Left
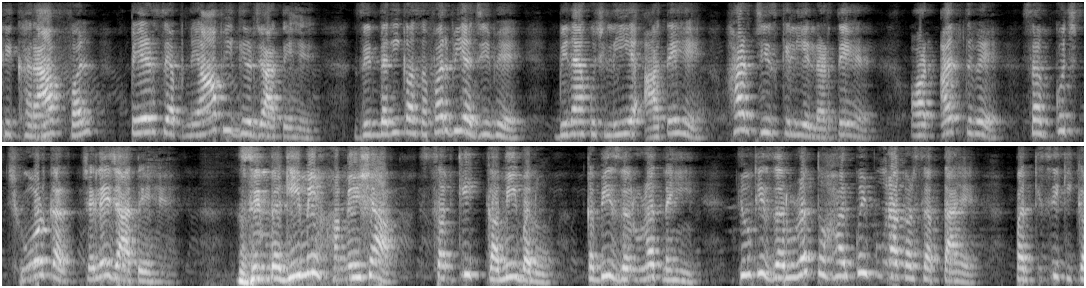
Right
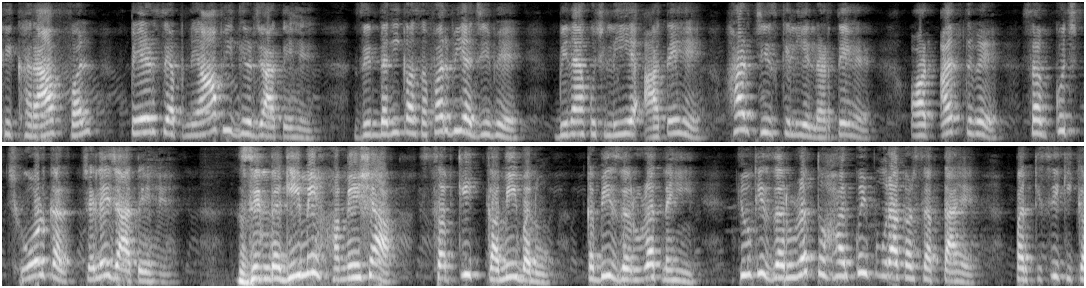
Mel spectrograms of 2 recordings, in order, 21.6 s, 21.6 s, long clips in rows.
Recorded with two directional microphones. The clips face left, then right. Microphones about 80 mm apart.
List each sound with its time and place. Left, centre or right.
0.0 s a woman's voice: right
1.3 s a woman's voice: right
2.4 s a woman's voice: centre; by 7.3 s right
7.3 s a woman's voice: right
9.0 s a woman's voice: right
10.5 s a woman's voice: right
14.2 s a woman's voice: right
15.1 s a woman's voice: right
16.6 s a woman's voice: right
